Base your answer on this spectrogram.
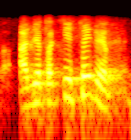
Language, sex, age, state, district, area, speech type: Gujarati, male, 30-45, Gujarat, Morbi, urban, conversation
